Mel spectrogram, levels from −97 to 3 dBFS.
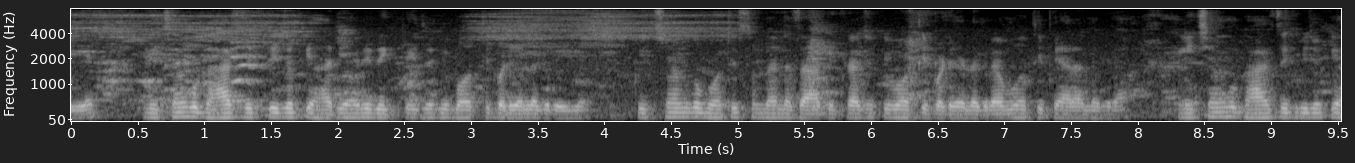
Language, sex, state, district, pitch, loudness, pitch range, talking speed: Hindi, male, Chhattisgarh, Korba, 110 Hz, -32 LUFS, 105-115 Hz, 325 wpm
